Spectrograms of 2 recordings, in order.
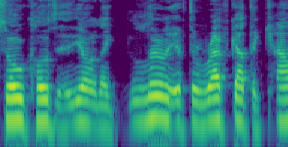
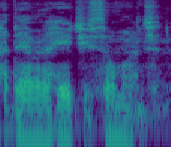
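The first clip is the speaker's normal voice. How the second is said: muttered; 10 semitones lower, 19 dB quieter than usual. Pretend. Joking hate, aside.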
